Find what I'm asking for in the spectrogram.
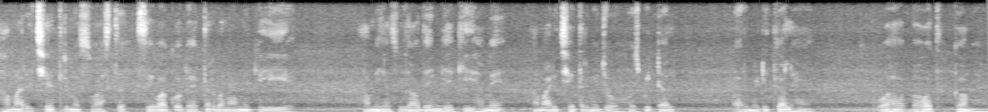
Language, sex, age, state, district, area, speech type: Hindi, male, 45-60, Uttar Pradesh, Sonbhadra, rural, spontaneous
